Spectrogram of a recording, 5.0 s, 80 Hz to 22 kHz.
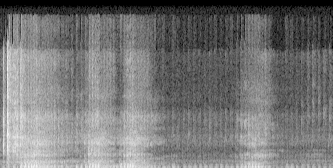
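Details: Cold-started 1989 Yamaha XT350 single-cylinder, unridden for about a week, kickstarted with no choke: fires and settles into a lumpy, uneven thumper beat with a few throttle blips; starts and runs normally.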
